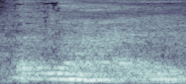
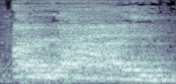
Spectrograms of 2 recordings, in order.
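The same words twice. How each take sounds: First: It is said flatly with little energy. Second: It is said loudly with lots of energy. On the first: The speaker sounds lifeless, as if dead. The speaker calls it wrong. "ganito yung mga mukha" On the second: The speaker is full of enthusiasm. The speaker calls it right. "gigil na gigil ako. Ganito yun"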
